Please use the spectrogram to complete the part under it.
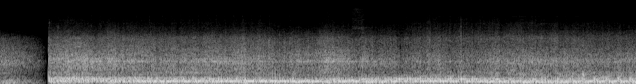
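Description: A car engine revs loudly and rumbles as the car drives close by.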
